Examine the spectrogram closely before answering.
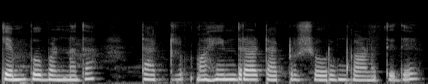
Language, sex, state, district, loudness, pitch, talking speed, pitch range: Kannada, female, Karnataka, Koppal, -17 LUFS, 225 Hz, 100 wpm, 210-230 Hz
